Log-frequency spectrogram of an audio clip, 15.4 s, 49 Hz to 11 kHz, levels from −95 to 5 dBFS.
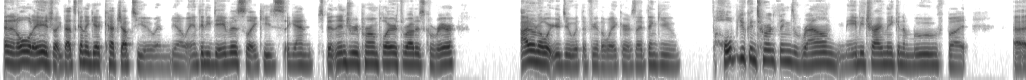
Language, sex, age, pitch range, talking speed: English, male, 20-39, 130-155 Hz, 220 wpm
